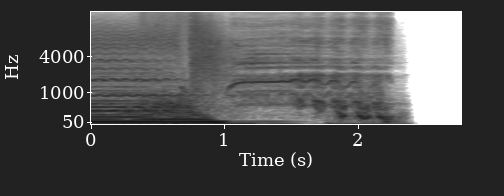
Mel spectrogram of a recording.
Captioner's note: horse whinnies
